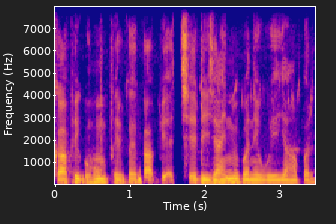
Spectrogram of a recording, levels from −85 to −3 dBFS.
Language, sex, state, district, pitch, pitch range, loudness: Hindi, male, Uttar Pradesh, Muzaffarnagar, 115 Hz, 110-125 Hz, -17 LUFS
